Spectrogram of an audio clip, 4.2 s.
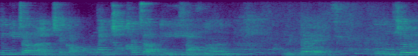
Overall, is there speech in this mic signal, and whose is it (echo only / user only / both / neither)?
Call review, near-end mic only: both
